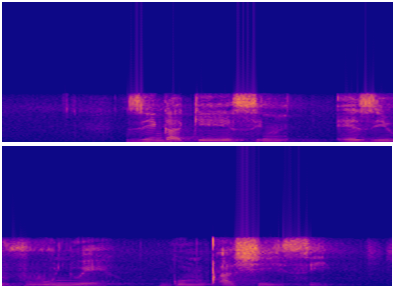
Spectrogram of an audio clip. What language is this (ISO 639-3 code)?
zul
